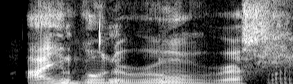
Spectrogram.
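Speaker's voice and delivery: fake flat scripted promo delivery. Imitating a wrestler's backstage promo: imitating John Cena's monotone promo. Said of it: "him choosing the monotone version of saying".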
